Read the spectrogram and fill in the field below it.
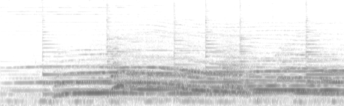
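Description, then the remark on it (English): Several wolves howl together in a sustained chorus, their long sliding tones overlapping and rising and falling for the whole stretch, fairly loud and steady with no talking. “And he had a great open area for a large pack of wolves, and the wolves could roam from one end to the other.”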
